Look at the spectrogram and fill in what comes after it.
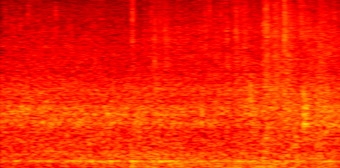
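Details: Toyota Corolla with check engine light on, road test with automatic transmission over potholes: only dull tyre thumps and road rumble, no metallic knock or clunk; suspension sounds tight.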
